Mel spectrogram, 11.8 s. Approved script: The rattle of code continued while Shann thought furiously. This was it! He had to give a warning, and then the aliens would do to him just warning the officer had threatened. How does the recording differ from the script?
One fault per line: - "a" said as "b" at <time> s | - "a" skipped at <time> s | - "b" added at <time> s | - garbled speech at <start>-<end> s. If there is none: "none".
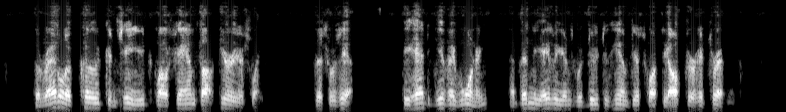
- "warning" said as "what" at 9.7 s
